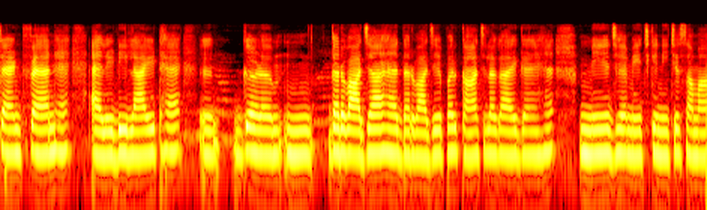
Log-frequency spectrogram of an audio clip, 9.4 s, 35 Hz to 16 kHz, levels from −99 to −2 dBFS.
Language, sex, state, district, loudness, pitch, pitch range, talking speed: Hindi, female, Chandigarh, Chandigarh, -18 LUFS, 180 Hz, 175-190 Hz, 145 wpm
